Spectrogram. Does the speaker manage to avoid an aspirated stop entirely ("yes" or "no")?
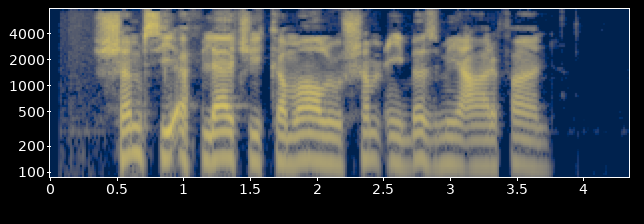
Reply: yes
